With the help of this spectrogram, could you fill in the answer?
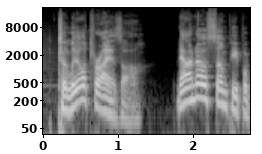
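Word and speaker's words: tolyltriazole: today's topic is to Lil triazol now I know some people pronounce Italy triasol but there is a second l in there I was taught to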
